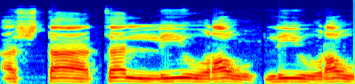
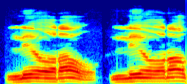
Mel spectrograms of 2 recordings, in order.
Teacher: را پر زبر ہے تو را کو موٹا بھی ادا کیا جائے گا، اور را کے بعد واو ساکن ہے تو اس کو کھینچا بھی جائے گا ایک الف کے برابر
